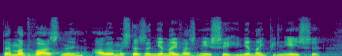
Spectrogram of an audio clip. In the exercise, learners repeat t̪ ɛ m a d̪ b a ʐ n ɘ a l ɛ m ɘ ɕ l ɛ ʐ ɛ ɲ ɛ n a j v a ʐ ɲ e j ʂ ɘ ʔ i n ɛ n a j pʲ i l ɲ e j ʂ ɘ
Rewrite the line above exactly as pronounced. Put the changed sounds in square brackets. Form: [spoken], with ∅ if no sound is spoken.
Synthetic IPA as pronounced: t̪ ɛ m a d̪ [v] a ʐ n ɘ a l ɛ m ɘ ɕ l ɛ ʐ ɛ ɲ ɛ n a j v a ʐ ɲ e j ʂ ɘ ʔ i [ɲ] ɛ n a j pʲ i l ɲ e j ʂ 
